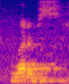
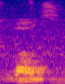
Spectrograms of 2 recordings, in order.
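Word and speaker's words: verbs: है भाई बताओ, वर्ब्स, वर्ब्स, ठीक है। जी अब इसको वर्ब्स नहीं बोलोगे, वर्ब्स बोलोगे, आर इसमें भी साइलेंट रहता है, वर्ब्स, ठीक है।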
